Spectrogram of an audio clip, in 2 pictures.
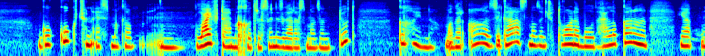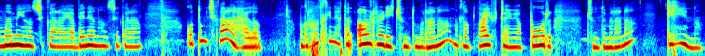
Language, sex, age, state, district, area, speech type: Kashmiri, female, 30-45, Jammu and Kashmir, Budgam, rural, spontaneous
